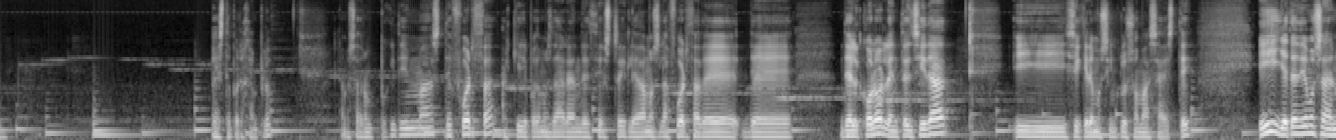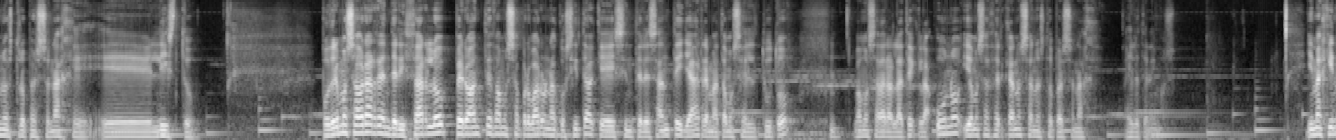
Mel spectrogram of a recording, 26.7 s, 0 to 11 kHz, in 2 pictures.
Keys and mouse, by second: 4.4-5.4 drag, 5.4 click, 6.6-7.9 drag, 14.2-15.7 middle drag, 21.1 KP_1, 23.5 shift+middle click, 25.5 shift+middle click.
